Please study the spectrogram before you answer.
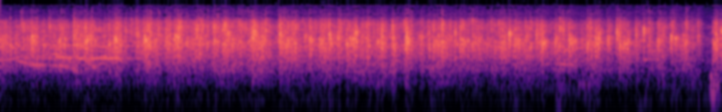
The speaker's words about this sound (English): Our next entertainer is a very funny guy. He's a regular here at Laughs Unlimited. A big round of applause,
